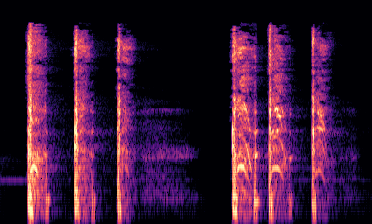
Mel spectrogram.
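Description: coughing

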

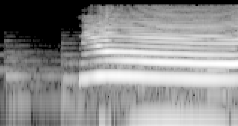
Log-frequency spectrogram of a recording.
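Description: cat meowing

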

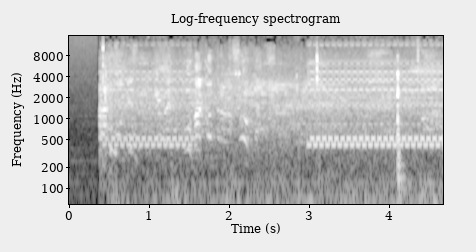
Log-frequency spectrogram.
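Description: telephone ringing

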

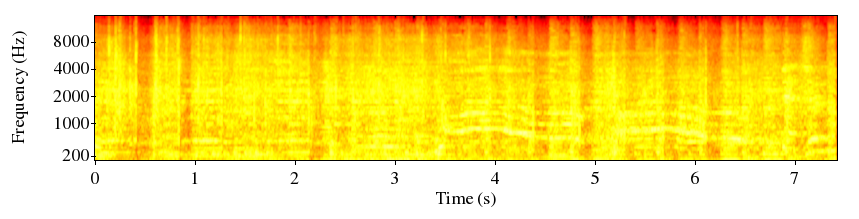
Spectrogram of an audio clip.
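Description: warm applause

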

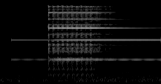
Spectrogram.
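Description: telephone ringing

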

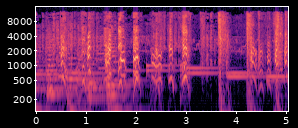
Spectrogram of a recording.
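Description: small dogs barking

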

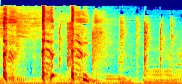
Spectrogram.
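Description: man coughing

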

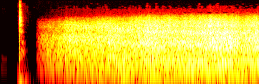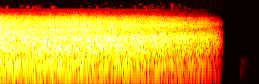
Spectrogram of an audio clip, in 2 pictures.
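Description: jet aircraft engine

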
